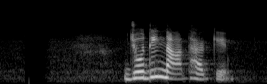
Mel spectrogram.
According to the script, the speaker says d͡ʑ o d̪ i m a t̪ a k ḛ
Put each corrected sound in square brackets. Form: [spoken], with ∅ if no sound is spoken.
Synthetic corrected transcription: d͡ʑ o d̪ i [n] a [t̪ʰ] a k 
